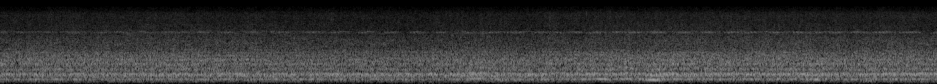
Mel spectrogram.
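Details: Bees buzzing together in a steady, layered drone, with a few nearer insects briefly swelling above the background hum toward the end.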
